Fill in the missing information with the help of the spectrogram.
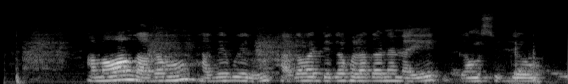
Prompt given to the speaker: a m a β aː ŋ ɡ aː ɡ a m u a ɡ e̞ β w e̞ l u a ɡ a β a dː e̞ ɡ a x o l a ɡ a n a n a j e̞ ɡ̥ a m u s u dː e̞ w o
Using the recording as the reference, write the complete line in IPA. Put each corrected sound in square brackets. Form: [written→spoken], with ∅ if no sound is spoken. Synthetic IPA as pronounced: a m a [β→w] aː ŋ ɡ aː ɡ a m u a ɡ e̞ β w e̞ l u a ɡ a β a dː e̞ ɡ a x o l a ɡ a n a n a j e̞ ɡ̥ a m u s u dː e̞ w o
